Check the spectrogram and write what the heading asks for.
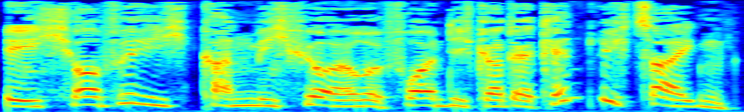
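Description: A man voicing a small, sharp-tongued nobleman with a raised, pinched voice. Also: sits high, unhurried, vocal fry, husky, dry recording, lo-fi sound, pitched above the performer's own voice, heavily acted. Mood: sardonic.

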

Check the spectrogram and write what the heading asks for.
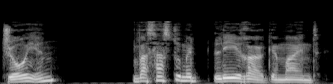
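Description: A man's voice: medium pitch, expressive, takes it slowly, dry recording, pitched above the performer's own voice. A man voicing a whiny, eager nine-year-old noble boy who pleads in a raised boyish voice. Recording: slightly dull dry recording.

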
